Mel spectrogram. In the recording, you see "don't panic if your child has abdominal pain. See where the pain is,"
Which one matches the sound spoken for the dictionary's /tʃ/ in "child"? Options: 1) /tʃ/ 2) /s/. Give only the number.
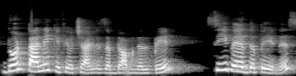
1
